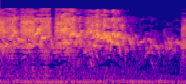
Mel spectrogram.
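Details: Budgerigar chicks in the nest of a captive breeding setup in Indonesia, described as very noisy; dense, raspy high chattering and chirping runs continuously through the first second and a quarter, then fades with a few softer chirps and faint talking.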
